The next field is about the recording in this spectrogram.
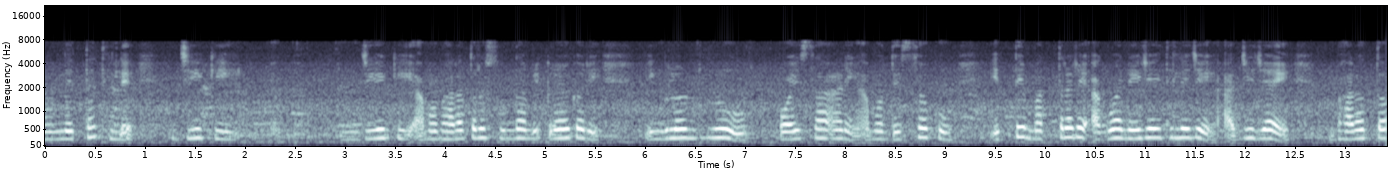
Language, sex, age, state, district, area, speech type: Odia, female, 18-30, Odisha, Cuttack, urban, spontaneous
